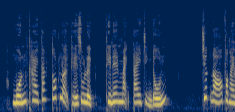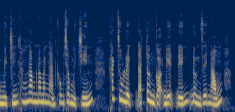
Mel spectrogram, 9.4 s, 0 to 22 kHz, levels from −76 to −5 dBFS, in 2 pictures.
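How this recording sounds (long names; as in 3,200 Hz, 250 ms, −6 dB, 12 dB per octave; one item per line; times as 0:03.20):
tremolo saw down 0.67 Hz, depth 45%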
